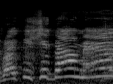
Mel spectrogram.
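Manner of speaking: put-on high-pitched Mexican accent; lightly put-on Mexican accent. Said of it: "funny Mexican accent".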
